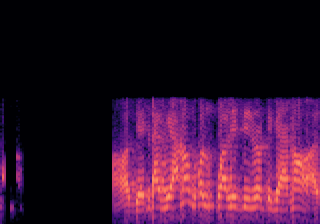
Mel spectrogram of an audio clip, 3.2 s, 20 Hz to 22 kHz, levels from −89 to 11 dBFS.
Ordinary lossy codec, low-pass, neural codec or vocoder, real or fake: none; 3.6 kHz; none; real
